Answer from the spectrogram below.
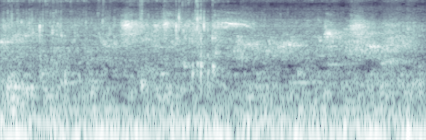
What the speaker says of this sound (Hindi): और ये हम थोड़ा पानी और डालेंगे।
